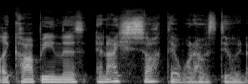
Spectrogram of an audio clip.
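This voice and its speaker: On a very clean recording with a silent background, a man speaks with an ordinary speaking voice at medium pitch, a fairly quick pace and fairly even intonation. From Connecticut, US (from age 7, born in Venezuela). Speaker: podcast host, car import business owner. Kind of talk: casual monologue. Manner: casual, many fillers.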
